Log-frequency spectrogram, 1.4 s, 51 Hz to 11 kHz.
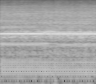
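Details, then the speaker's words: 1981 Honda F200 garden tiller warming up on choke after a cold start: steady small-engine chug with a faint rough grunting grumble from the tine drum brake, which is always slightly engaged; normal, nothing wrong. "drum brake works inside of here to control the time. It's always somewhat slightly engaged, just a little bit of friction."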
